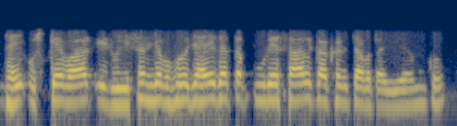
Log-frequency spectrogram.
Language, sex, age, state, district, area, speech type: Hindi, male, 30-45, Uttar Pradesh, Sitapur, rural, conversation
